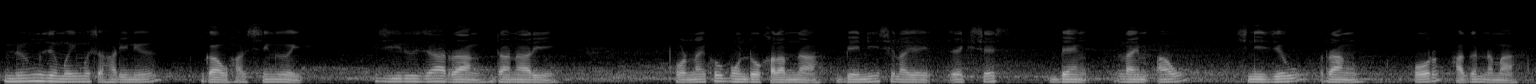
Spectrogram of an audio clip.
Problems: none marked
